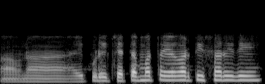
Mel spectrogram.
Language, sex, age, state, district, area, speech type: Telugu, male, 18-30, Telangana, Karimnagar, urban, conversation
